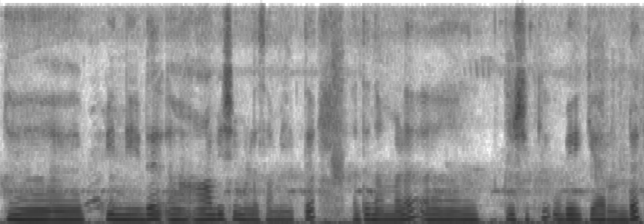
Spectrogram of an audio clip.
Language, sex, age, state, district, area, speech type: Malayalam, female, 18-30, Kerala, Kollam, rural, spontaneous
